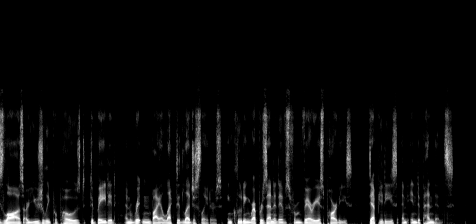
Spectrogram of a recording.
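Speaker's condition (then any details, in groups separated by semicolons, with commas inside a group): No condition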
